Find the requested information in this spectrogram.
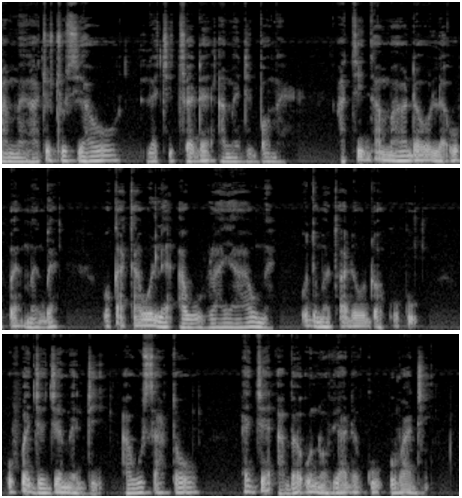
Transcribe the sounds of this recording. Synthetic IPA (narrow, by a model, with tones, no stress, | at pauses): a˨mɛ̃˨ɦa˨t͡ʃu˦t͡ʃu˦si˨a˨wo˦lɛ˨t͡ɕi˨t̪ɾɛ˨ɖɛ˦a˨mɛ̃˨ɖi˨bɔ˦mɛ̃˨ | a˨t̪ʰi˦d̪a̰˦mã˨ɖɛ˦wo˦lɛ̰˨wʔo˦ɸɛ˦mɛ̃˨ɡ͡bɛ˦ | wo˦ka˦t̪ã˦wo˦lɛ˨a˨wu˨βla˨ja˨wo˦mɛ̃˨ | wo̰˦d̪ɔ˨mɛ̃˨t̪ʰɔ˦a̰˨ɖɛ̰˦wo̰˦ɖɔ˨ku˦kṵ˦ | wo˦ɸɛ˦d͡ʒɛ˨d͡ʒɛ˦mɛ̰̃˨ɖi˨ | a˨wu˦sa˦t̪ɔ˦wo˦ | ɛ˦d͡ʒɛ˦ʔa˨bɛ˦wʔo˦nɔ̃˨vi˦a̰˨ɖɛ˦ku˦o˦ɾa̰˦ɖi˨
